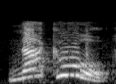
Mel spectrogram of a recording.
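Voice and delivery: a comic high-pitched complaint; mock whine. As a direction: squeak it out in playful protest. Mock reaction to slow progress.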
